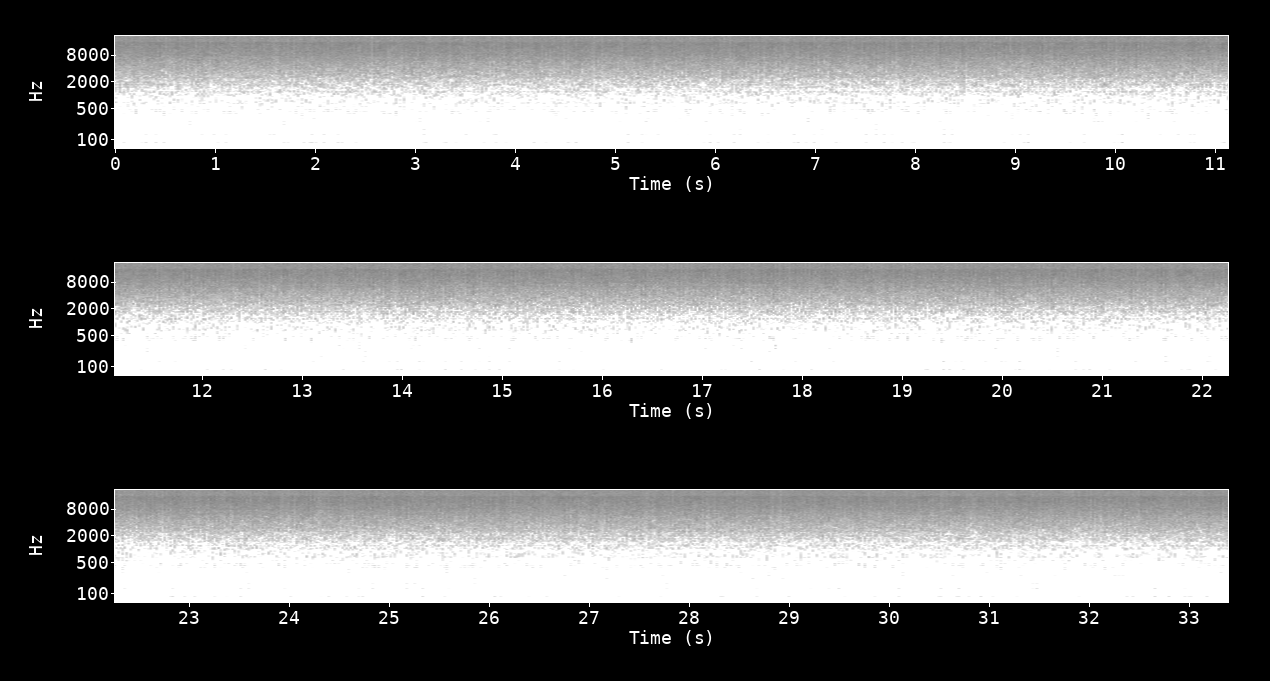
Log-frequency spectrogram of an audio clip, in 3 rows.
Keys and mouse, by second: 17.0 click, 18.1 ctrl+z, 18.4 click, 20.8 ctrl+z, 21.1 click, 21.6 alt+click, 21.9 alt+middle click, 22.7 alt+click, 23.1 alt+middle click, 23.2 alt+middle click, 26.8 alt+right click, 27.8 click, 28.2 alt+click, 28.5 alt+middle click, 28.9 alt+click, 29.5 shift+click, 30.1 alt+click, 30.5 shift+right click, 32.6 shift+right click, 33.1 shift+right click.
